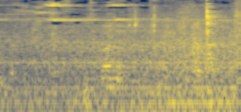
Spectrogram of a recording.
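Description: Low background noise of a club stage between soundcheck numbers: faint indistinct voices over a steady low hum.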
